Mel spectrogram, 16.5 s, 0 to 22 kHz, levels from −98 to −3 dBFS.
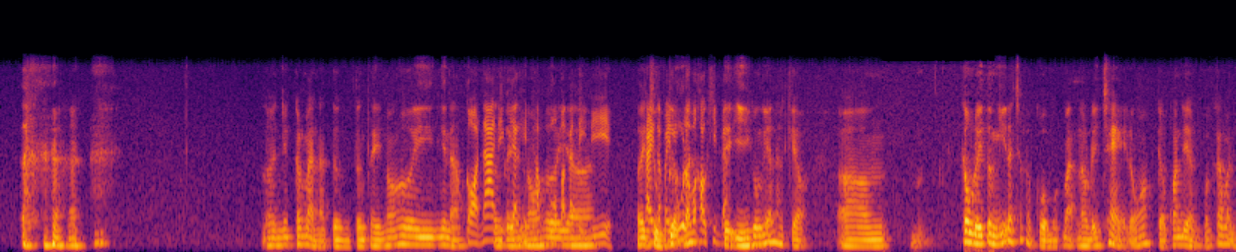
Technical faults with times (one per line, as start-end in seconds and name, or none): none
